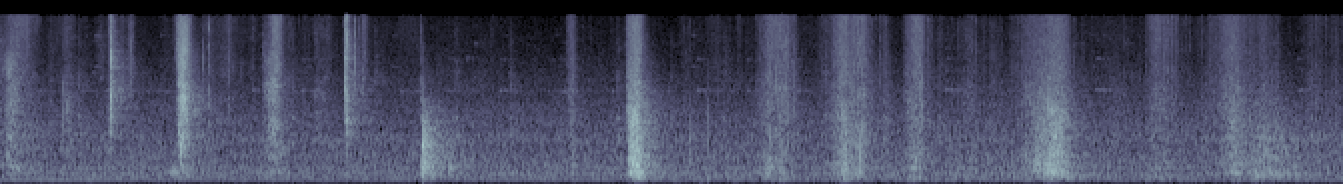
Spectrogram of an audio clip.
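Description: White athletic tape being pulled off the roll, torn and smoothed onto a foot and ankle: a string of short ripping and rustling noises at irregular intervals, loudest about six seconds in.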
